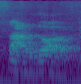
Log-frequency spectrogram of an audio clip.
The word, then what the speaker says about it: Firdar: It's pronounced Firdar. There are lots of pronunciations: Firdar, Firdaria, Firdaria, and Firdar, Fardar, Fardariyat. Different sort of pronunciation we have of this word, and there is no actually clear meaning for this term yet.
